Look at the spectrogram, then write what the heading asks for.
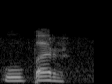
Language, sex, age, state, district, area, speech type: Urdu, male, 18-30, Maharashtra, Nashik, urban, read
